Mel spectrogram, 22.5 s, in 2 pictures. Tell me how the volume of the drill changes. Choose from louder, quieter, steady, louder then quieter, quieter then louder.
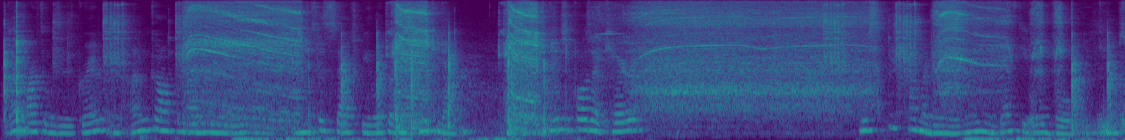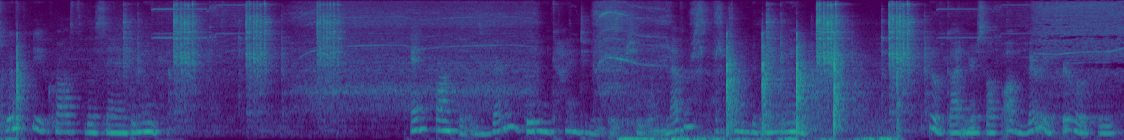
quieter.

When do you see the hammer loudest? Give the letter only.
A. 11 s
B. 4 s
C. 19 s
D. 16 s
C.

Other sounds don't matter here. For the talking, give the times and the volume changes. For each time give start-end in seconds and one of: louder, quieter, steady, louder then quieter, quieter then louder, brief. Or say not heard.
0.1-6.5 steady
8.6-13.0 steady
15.3-19.6 quieter then louder
20.5-22.4 brief.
